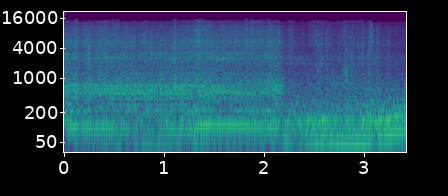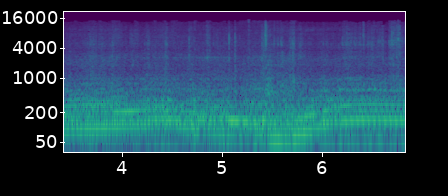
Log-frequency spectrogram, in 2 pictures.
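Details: Fidanza 7.6 ceramic twin-disc clutch chattering on engagement and disengagement since first driven: engine revs rise and fall with a shuddering, juddery low rumble as the clutch takes up; cause unclear.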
